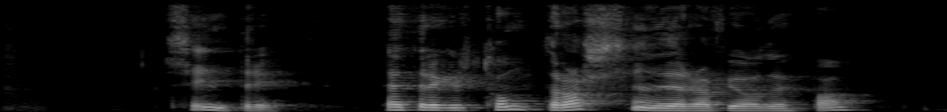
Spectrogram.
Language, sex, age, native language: Icelandic, female, 50-59, Icelandic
